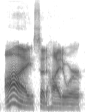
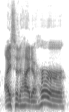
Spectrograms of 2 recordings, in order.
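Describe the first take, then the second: First: The stress is on the word I. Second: The stress is on the word her.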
